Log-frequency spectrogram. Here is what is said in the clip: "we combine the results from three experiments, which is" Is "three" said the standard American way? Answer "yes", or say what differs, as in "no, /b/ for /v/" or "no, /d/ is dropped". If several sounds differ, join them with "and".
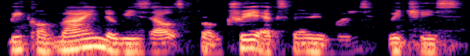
no, /t/ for /θ/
